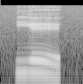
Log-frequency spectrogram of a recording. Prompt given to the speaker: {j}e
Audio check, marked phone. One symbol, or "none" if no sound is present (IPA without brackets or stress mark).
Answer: j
